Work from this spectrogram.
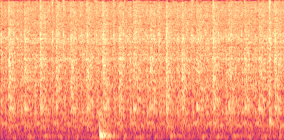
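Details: Bugeye car with the custom chip tune swapped back to an off-the-shelf Cobb base map and the mass airflow sensor unplugged: an uneven, lumpy idle with a heavy thump, barely running. Rough running; fuel suspected, not confirmed.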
